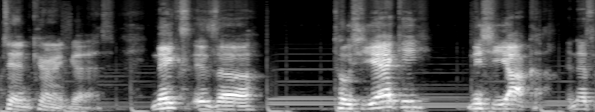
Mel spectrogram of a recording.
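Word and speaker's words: Toshiaki Nishioka: Syllableize it out. Toshiaki Nishiyaka.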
